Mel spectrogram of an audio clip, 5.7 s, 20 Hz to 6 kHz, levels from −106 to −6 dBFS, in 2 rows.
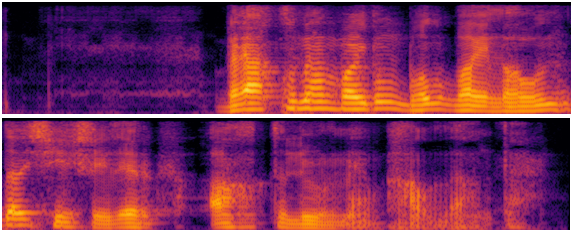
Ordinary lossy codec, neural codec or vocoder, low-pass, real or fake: MP3, 48 kbps; codec, 16 kHz in and 24 kHz out, 0.6 kbps, FireRedTTS-2 codec; 5.4 kHz; fake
